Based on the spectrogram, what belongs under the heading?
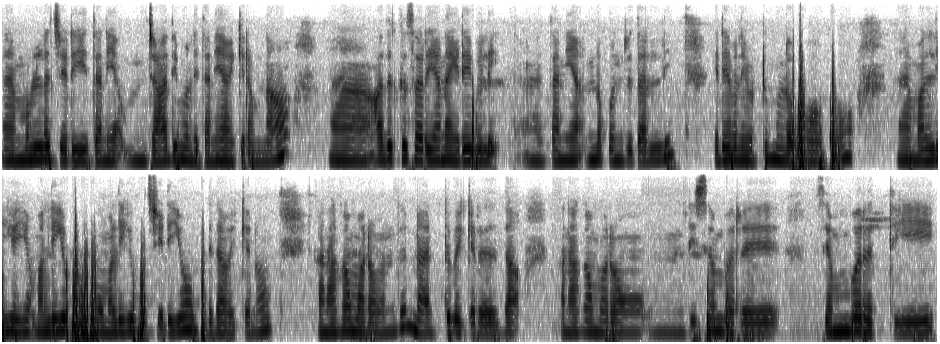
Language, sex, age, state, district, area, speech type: Tamil, female, 45-60, Tamil Nadu, Perambalur, rural, spontaneous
